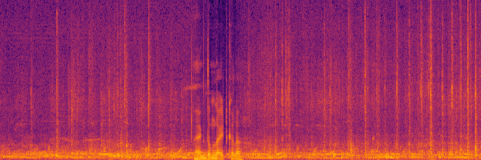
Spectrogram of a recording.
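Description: Giribaz pigeons, light biscuit and light green female birds, coo softly near and close over a steady background murmur, with a brief harmonic burst of calls around the middle while someone talks throughout.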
